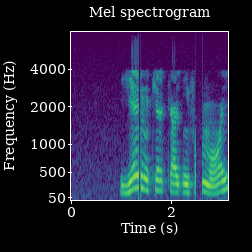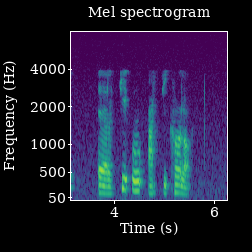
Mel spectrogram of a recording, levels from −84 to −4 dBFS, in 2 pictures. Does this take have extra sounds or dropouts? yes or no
yes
